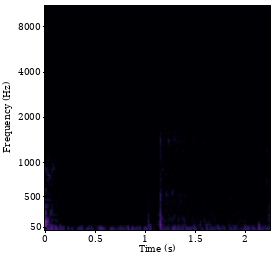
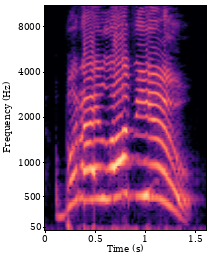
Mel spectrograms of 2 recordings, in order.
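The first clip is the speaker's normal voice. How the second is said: much higher, loud, slow, drawn-out cry; mock heartbroken wail; 14 dB louder, much slower than usual. Wailing after his cat walks away, mock heartbroken. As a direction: wail it like a jilted lover.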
